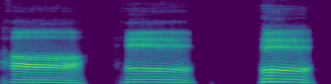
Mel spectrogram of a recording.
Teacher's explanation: तो अगर हम "हा" में स्वर का उच्चारण करें, अगर हम स्वर को लें, तो वे कहते हैं, " हो।" "हा," "हा।" इस तरह, मुख गुहा खुली रहती है और बंद गले को खोलने के बाद हवा झटके से बाहर निकल जाती है।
